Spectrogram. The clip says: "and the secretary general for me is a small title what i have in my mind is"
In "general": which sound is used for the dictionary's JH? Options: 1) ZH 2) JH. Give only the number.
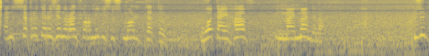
1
